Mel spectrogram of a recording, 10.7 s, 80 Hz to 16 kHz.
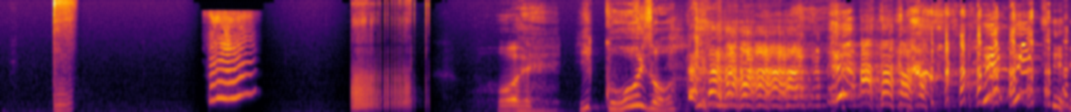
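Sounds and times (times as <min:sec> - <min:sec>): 
farts: 0:00.5 - 0:00.8, 0:02.0 - 0:02.6, 0:03.5 - 0:04.3
speech: 0:05.0 - 0:10.7
laughter: 0:06.7 - 0:10.7.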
